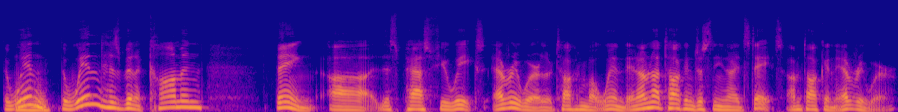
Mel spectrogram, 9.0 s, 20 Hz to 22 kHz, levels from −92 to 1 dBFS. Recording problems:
muffled; very; fading above 3.5 kHz

